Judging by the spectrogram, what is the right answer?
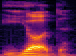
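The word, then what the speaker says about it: י: Hebrew alphabet is a yard yard has a numerical value in the of ten the yard is pronounced as a yeah the next letter of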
